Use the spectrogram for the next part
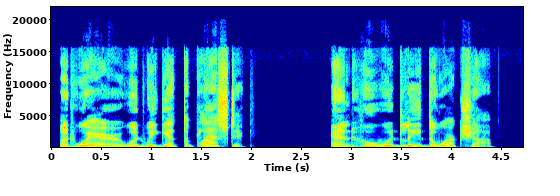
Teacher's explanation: The stress falls on the question words where, who, and the key nouns plastic, workshop. In English questions, the rhythm usually goes up at the end. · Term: questioning rhythm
